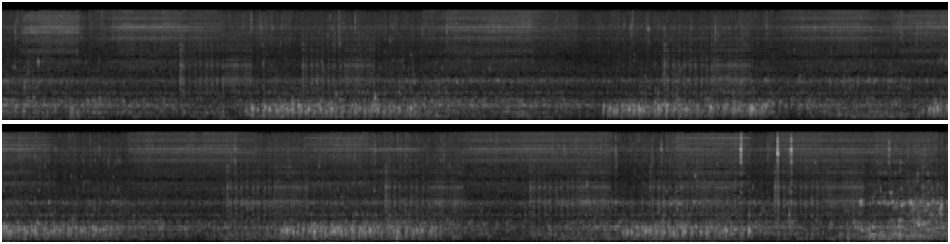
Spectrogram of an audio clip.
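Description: Scuba diver breathing through a regulator, heard through an underwater camera housing: a rush of exhaled bubbles about every five seconds, with quieter stretches between.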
